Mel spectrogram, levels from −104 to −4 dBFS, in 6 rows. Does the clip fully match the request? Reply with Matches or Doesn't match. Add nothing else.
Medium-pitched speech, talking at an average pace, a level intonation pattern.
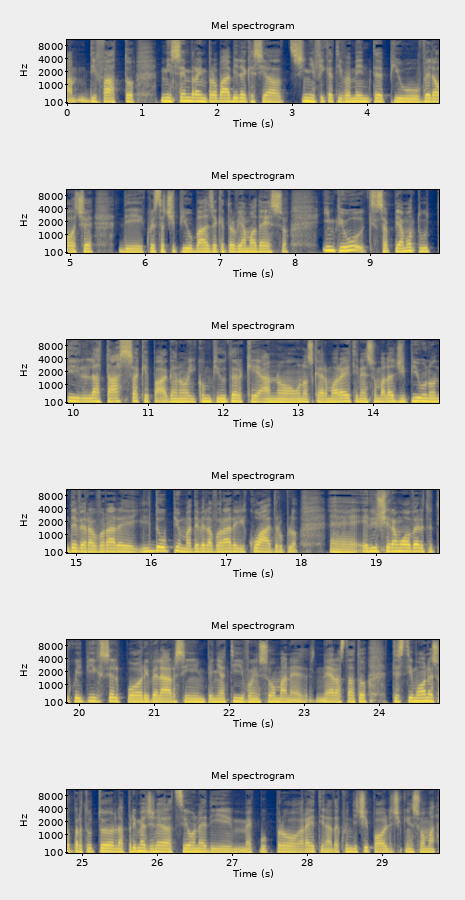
Matches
